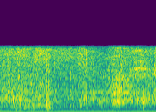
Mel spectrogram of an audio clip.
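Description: Steady hissing rustle of handling noise as the camera is moved.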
